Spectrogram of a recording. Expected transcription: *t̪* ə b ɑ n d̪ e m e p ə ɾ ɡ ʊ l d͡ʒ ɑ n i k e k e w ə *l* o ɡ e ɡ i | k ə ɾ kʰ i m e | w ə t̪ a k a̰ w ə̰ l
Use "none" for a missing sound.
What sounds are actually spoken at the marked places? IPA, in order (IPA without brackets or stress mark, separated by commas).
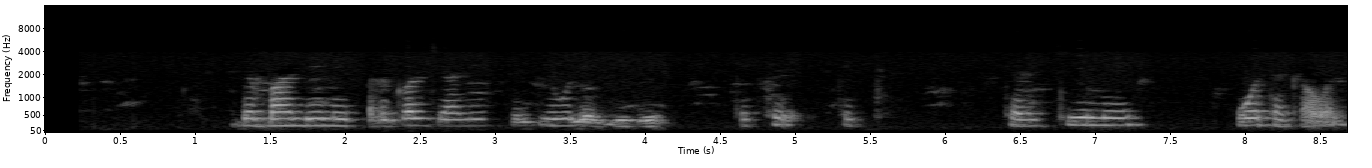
d̪, l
